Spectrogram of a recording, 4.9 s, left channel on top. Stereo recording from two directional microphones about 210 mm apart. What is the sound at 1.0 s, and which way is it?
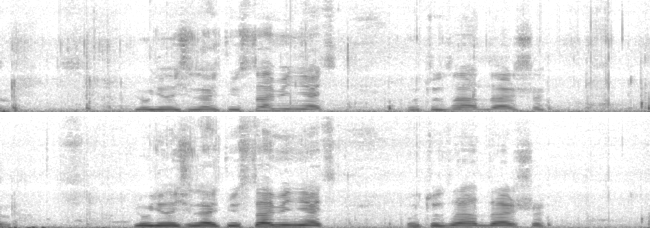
Speech, 45° right (ahead or behind).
